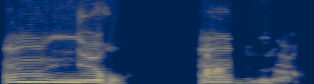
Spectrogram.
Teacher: we're going to make un and euro not have a pause in between, because the N can kind of flow into the next word that starts with a vowel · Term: liaison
